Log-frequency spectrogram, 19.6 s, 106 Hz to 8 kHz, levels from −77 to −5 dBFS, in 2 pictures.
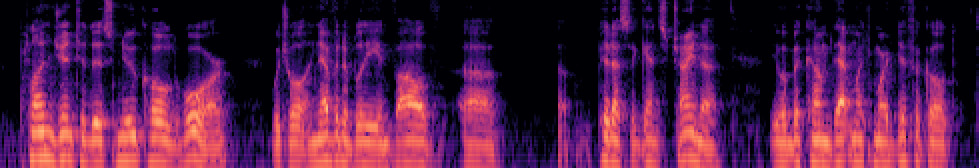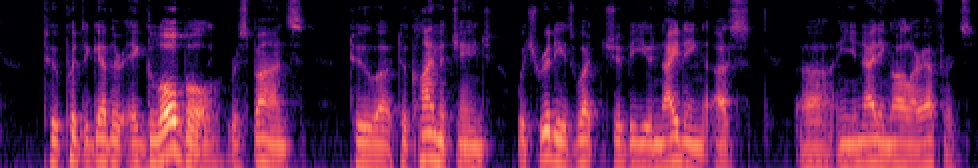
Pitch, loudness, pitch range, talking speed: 105 Hz, -27 LUFS, 90-115 Hz, 145 wpm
